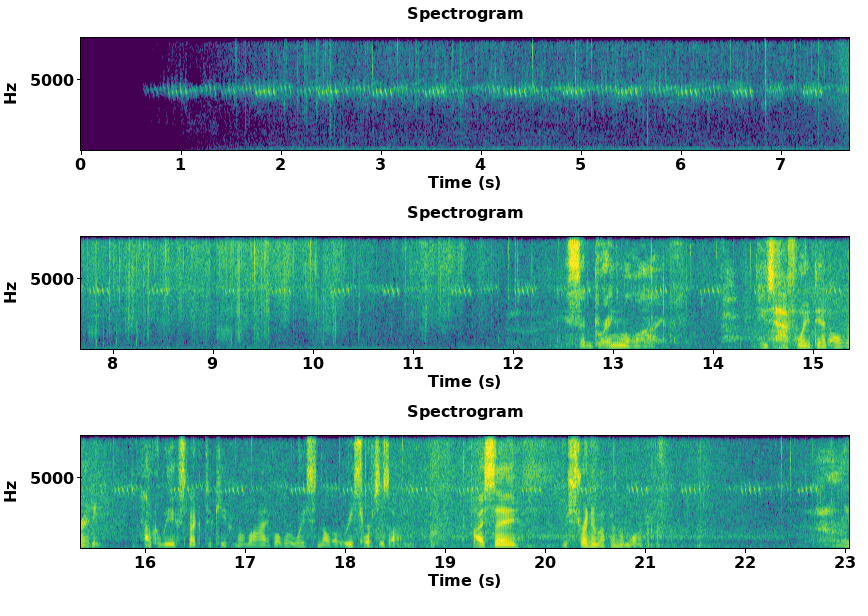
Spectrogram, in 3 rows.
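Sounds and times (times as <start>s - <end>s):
cricket chirping: 0.8s - 23.0s
rustling crackle with clicks: 1.3s - 19.6s, 20.2s - 22.6s.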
